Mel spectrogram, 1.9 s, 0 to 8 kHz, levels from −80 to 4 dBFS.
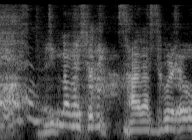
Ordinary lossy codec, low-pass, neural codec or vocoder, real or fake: MP3, 64 kbps; 7.2 kHz; codec, 24 kHz, 1 kbps, SNAC; fake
